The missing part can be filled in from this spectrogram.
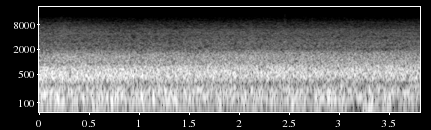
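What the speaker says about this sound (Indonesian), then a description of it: "sambil menikmati deburan ombak di pantai batu teman" Steady broadband surf rolls on without a break on Batu Teman, a rocky beach at Teluk Ijo (Green Bay) in Banyuwangi, mixed with wind, close and fairly loud, with no talk.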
